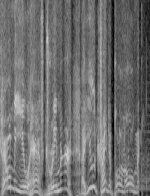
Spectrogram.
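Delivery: put-on Scottish accent. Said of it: "turbo thick accent. Scottish accent or something".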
